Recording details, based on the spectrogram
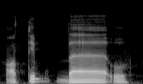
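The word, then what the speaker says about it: أطباء: So this ta, because it has got sukoon for pronunciation, it becomes ti, and ba will get a shadda. So it becomes atibba'u.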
